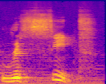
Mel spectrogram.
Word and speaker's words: receipt: A gente esqueceu desse P há muito tempo, mas agora voltou. Pessoal, é receipt.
